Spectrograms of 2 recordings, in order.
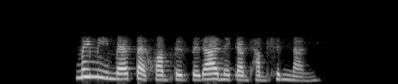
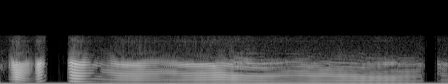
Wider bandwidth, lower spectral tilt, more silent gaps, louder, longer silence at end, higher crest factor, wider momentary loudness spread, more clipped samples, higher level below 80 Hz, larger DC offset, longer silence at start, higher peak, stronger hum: about the same, 4 kHz vs 4 kHz; second, -8.5 dB/octave vs -11 dB/octave; neither; first, -17 LUFS vs -25 LUFS; first, 0.8 s vs 0 s; about the same, 18 dB vs 22 dB; first, 13 LU vs 8 LU; neither; second, -66 dBFS vs -48 dBFS; second, under 0.1% vs 3%; first, 0.75 s vs 0 s; about the same, -2 dBFS vs -2 dBFS; neither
